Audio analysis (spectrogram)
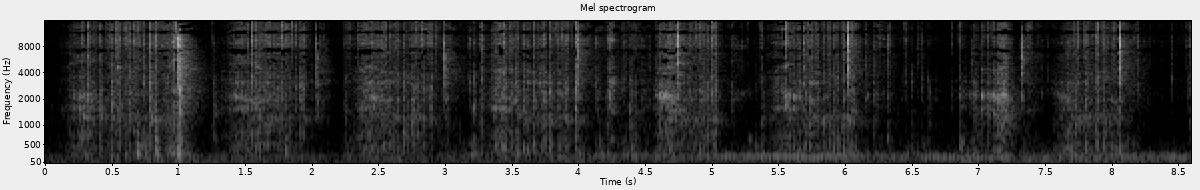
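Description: A solid pink bar of soap held in the hand has its outer surface shaved and cut with a utility knife blade, producing flakes. Bright, crisp scraping strokes come in bursts, each closed by a sharp click of the blade.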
